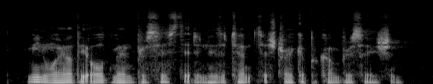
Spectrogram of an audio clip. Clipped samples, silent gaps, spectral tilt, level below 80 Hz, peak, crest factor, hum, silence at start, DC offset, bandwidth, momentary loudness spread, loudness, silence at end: under 0.1%; none; -5.5 dB/octave; -52 dBFS; -8 dBFS; 20 dB; none; 0.3 s; under 0.1%; 14.5 kHz; 7 LU; -27 LUFS; 0.3 s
